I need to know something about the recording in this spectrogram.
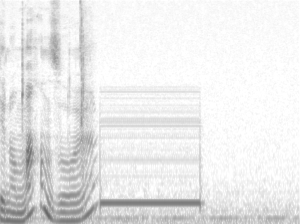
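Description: A phone rings once with a steady electronic tone.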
